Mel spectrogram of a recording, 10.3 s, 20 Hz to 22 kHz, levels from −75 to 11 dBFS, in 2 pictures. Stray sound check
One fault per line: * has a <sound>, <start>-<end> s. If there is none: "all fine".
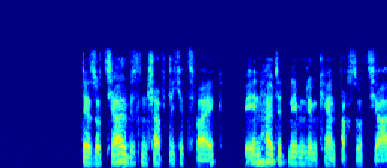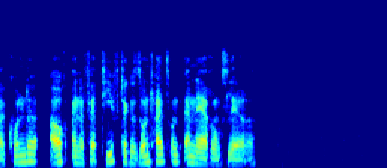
all fine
